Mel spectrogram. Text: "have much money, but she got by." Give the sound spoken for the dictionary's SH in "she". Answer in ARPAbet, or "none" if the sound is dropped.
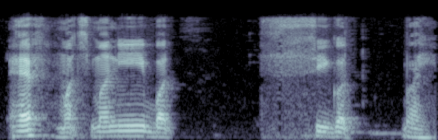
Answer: S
